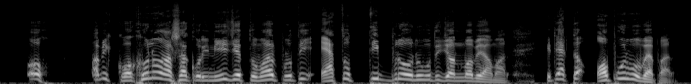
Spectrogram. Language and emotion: Bengali, surprised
